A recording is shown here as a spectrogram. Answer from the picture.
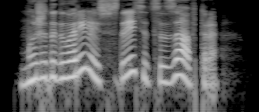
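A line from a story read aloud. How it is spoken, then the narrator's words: Confused mutter. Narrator (Russian): Растерянно пробормотала Дель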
